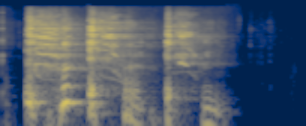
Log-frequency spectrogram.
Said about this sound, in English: now i'm coughing and I'm not even smoking.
